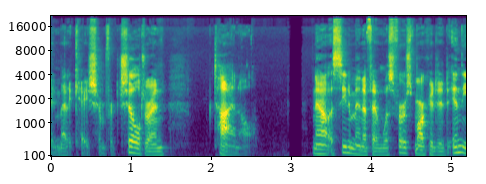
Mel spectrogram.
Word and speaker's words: acetaminophen: drug that Donald Trump so incompetently tried to pronounce is acetaminophen it's also called paracetamol in Europe and since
